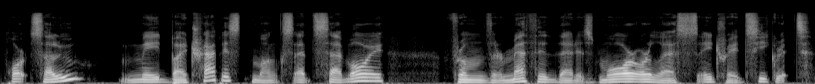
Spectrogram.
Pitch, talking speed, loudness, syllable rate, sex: 115 Hz, 140 wpm, -17 LUFS, 3.5 syllables/s, male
